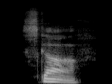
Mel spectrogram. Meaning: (noun) 1. A long, often knitted, garment worn around the neck 2. A headscarf 3. A neckcloth or cravat; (verb) To throw on loosely; to put on like a scarf
- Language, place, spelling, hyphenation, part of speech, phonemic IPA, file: English, Queensland, scarf, scarf, noun / verb, /skɐːf/, En-au-scarf.ogg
